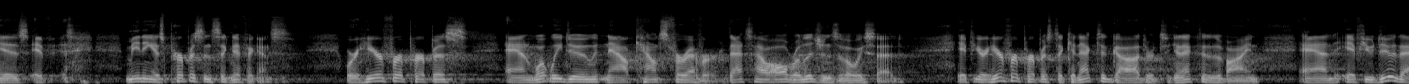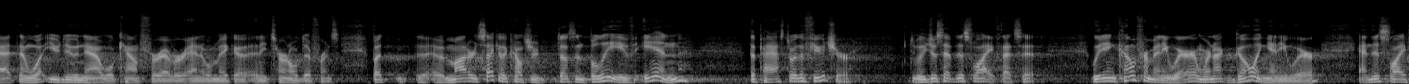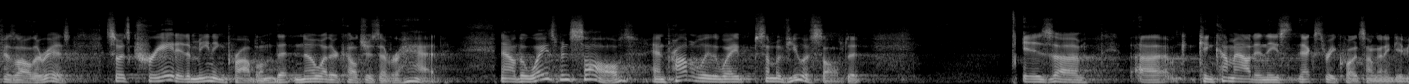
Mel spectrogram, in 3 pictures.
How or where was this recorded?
live audience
